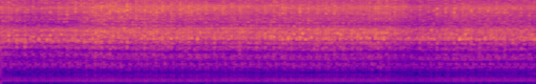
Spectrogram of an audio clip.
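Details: Tractor diesel working under cultivation load after the mechanic fixed its engine knock: steady, even drone holding constant, no knocking or ticking; engine sounds healthy.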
